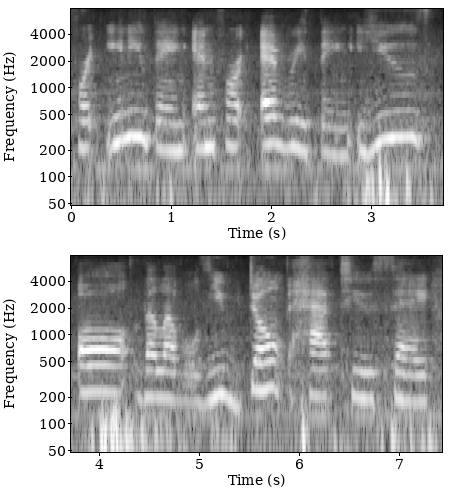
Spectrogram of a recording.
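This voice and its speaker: A woman's voice: medium pitch, takes it slowly, hardly any pauses, a little hiss or hum. An American woman in her thirties, a homeschooling mother, gives casual tips to camera in an enthusiastic, emphatic way. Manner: enthusiastic, emphatic with repeated phrases. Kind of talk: casual vlog advice to camera. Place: indoors, small room by a window.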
